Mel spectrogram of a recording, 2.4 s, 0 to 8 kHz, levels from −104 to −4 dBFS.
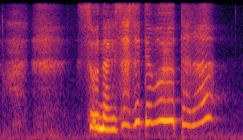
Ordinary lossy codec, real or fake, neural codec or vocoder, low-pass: none; fake; codec, 16 kHz in and 24 kHz out, 1 kbps, XY-Tokenizer; 7.2 kHz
